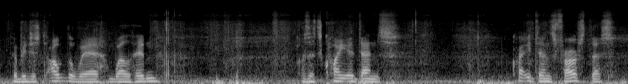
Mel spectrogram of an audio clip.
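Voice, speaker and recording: A man speaking at a fairly quick pace amid noticeable background noise. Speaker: bushcraft vlogger. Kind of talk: casual outdoor vlog narration. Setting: outdoors in woodland. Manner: fast.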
